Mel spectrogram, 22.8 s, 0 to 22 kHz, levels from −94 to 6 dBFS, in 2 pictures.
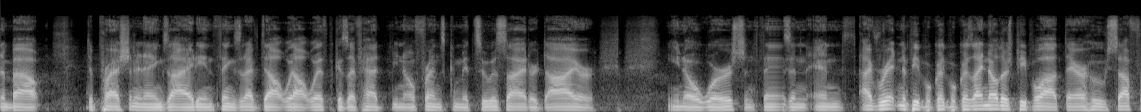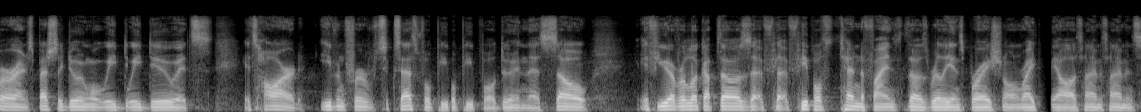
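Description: At 6.17 s you get the first of the overlapping chunks: about 250 ms of speech plays twice, like a little stutter, because each 3 s block starts before the previous one has finished. It comes back at 12.68, 15.93, 19.18 and 22.42 s. In between, at 7.69 s, there's a burst of packet loss. About 120 ms went missing, and the receiver covered it by stretching the last sound into a fading smear before jumping ahead. The second burst, at 21.80 s, is similar but includes about 40 ms of dead silence. Underneath it all you can hear the call codec's normal coding texture, with the top end stopping around 12 kHz, which fits Opus.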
